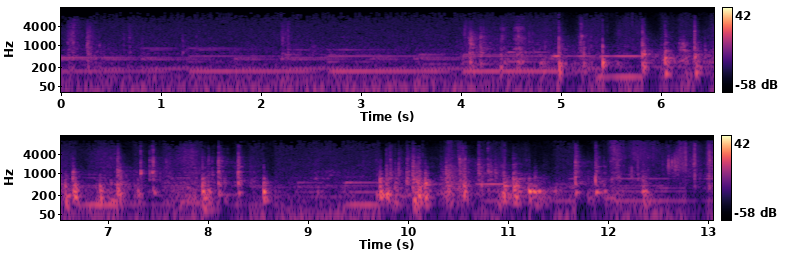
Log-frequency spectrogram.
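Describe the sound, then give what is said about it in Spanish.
Someone rummages through the desk drawers in a school director's office, opening papers and documents, with a busy run of wooden thunks, slides and rattling knocks as drawers open and shut, over a faint steady musical hum. “rebusca en los cajones del escritorio.”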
